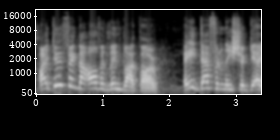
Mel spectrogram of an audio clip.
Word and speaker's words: Lindblad: Ball, chuck out Cenod completely, and put Arford Linglad. I still can't Let me just Let me just quickly go and actually Google his name so I I actually say it right. Lindblad.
